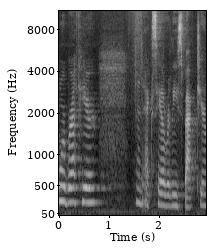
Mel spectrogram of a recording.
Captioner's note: inhaling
